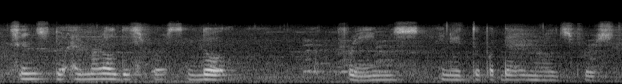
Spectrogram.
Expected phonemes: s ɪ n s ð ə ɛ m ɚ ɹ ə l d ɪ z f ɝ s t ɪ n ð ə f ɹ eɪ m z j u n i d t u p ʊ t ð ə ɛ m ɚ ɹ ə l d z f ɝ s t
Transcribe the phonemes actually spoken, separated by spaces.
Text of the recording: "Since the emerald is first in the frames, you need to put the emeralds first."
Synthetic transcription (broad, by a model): s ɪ n s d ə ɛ m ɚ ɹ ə l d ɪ s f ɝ s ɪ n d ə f ɹ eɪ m s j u n i d t u p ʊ t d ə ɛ m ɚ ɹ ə l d s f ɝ s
